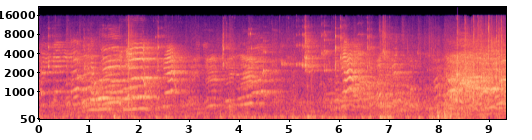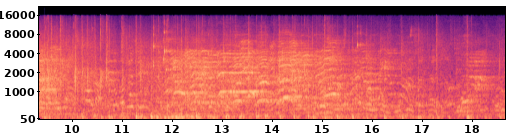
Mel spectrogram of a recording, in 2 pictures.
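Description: Handball bouncing on a sports hall floor amid high-pitched shouts and calls from players and spectators. The voices grow denser and louder about eight seconds in.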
